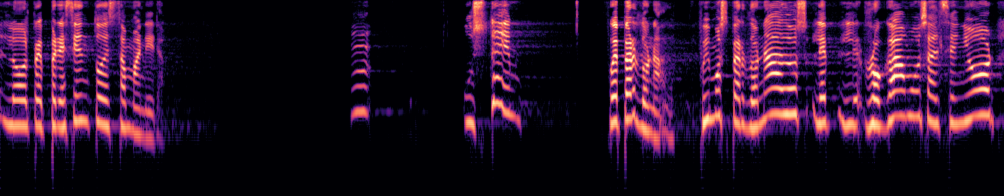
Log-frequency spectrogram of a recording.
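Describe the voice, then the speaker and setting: High-voiced woman pastor preaching in a hall. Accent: Colombian Spanish. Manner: preaching with rhetorical questions to the congregation. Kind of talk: sermon.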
